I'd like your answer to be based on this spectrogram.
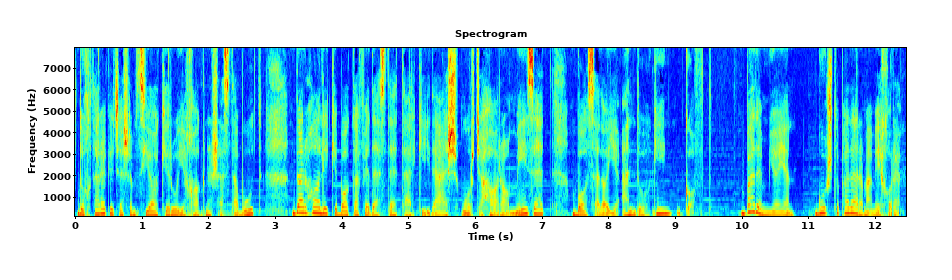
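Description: A woman with an Afghan Dari accent reading a short story aloud for radio in a soft, low-key manner. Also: expressive, gravelly, husky, faint music behind. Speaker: story reader. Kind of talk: scripted story narration for radio.

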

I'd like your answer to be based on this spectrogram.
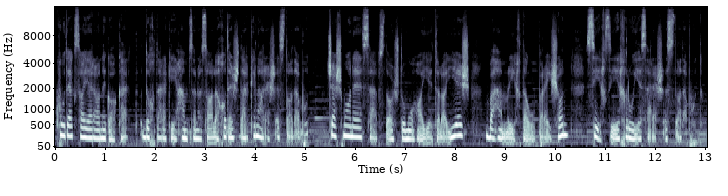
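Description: A woman with an Afghan Dari accent reads a story for the radio in a breathy, gravelly voice. Her tone is dark and mellow, with faint music behind her. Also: mid-range voice, steady tone. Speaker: story reader.

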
